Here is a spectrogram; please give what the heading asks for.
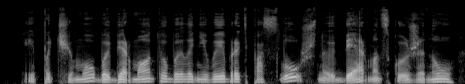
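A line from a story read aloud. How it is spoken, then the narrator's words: Displeased growl. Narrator (Russian): прорычал Ровент недовольно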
